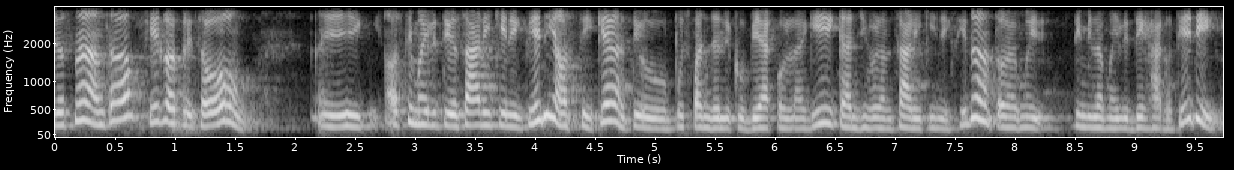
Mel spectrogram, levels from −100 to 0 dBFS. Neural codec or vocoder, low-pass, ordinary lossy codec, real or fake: vocoder, 22.05 kHz, 80 mel bands, HiFi-GAN; 3.6 kHz; none; fake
